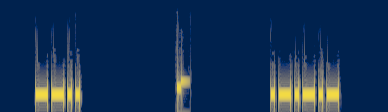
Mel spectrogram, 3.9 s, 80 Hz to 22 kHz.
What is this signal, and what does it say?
Morse code, heard as a keyed tone, about 30 wpm, 700 Hz. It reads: Z .
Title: Single Character (Letter:Number:Punctuation:Prosign) 30wpm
